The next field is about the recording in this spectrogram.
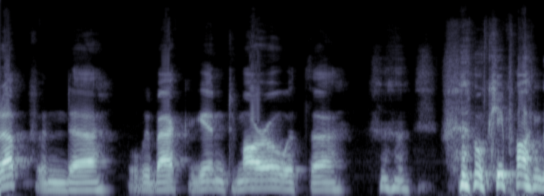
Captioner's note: laughs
